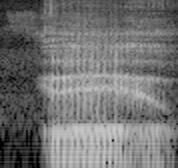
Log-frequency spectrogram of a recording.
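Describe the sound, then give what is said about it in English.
A lion gives a single deep, growling roar that swells in and holds for over a second before fading, loud, with no voices alongside it. “I'm putting the oldest animal on the ground, between the road and that small lake. It's the lion.”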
